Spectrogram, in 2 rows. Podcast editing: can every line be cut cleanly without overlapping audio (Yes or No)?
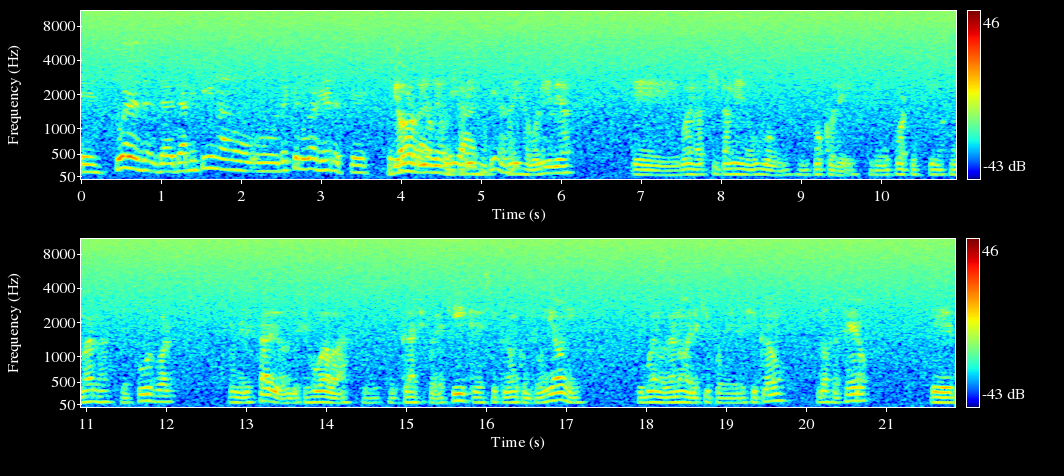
No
